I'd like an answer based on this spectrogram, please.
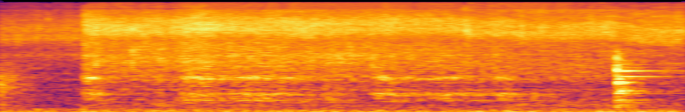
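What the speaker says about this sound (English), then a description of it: "We're going to add some onions and saute them." Onions sautéing in hot oil in a pan give a steady close sizzle, with a few brief clatters and one sharper knock near the end.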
